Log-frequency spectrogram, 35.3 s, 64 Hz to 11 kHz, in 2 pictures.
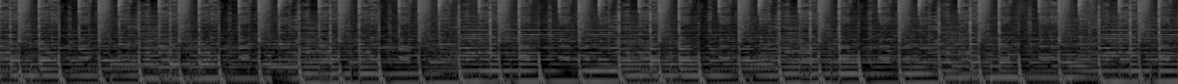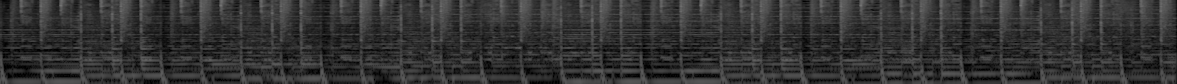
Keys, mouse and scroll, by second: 24.3-25.9 drag, 35.1 click.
